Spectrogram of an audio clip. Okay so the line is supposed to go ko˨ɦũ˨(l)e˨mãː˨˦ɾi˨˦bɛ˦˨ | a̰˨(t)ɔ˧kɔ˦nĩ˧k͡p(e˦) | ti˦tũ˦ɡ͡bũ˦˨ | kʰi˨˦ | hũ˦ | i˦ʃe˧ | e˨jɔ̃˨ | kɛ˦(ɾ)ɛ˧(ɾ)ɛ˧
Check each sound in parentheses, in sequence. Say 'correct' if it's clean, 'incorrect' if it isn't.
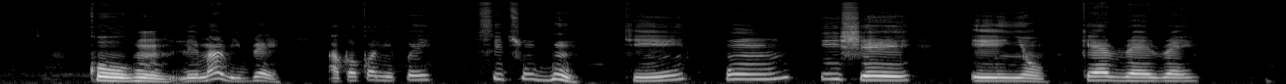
correct, incorrect: k, correct, correct, correct

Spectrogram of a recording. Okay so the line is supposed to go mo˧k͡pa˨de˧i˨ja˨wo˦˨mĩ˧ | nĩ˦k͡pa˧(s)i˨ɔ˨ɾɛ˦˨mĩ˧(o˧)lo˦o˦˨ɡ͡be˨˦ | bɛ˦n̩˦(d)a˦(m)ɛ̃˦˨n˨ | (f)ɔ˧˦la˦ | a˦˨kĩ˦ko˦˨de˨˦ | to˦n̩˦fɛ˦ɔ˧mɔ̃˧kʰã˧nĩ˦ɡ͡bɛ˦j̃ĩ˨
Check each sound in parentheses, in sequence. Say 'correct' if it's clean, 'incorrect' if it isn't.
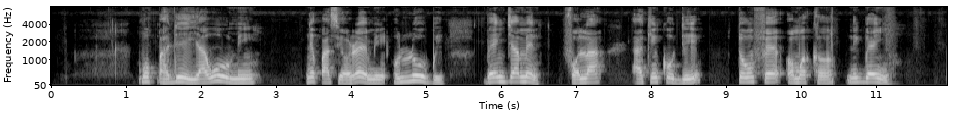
correct, correct, incorrect: d͡ʒ, correct, correct

